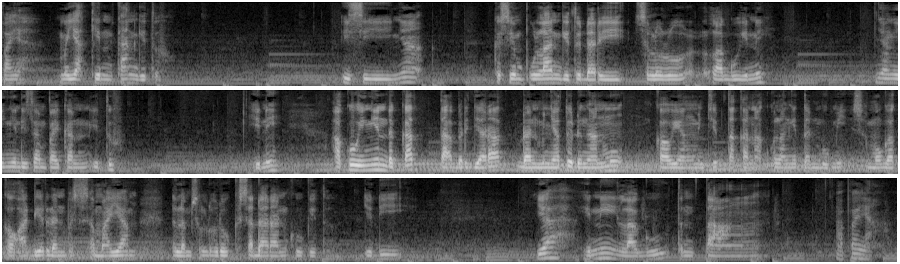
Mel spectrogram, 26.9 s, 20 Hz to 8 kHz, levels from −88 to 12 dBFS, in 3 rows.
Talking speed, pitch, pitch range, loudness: 105 wpm, 135 Hz, 125-145 Hz, -18 LUFS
